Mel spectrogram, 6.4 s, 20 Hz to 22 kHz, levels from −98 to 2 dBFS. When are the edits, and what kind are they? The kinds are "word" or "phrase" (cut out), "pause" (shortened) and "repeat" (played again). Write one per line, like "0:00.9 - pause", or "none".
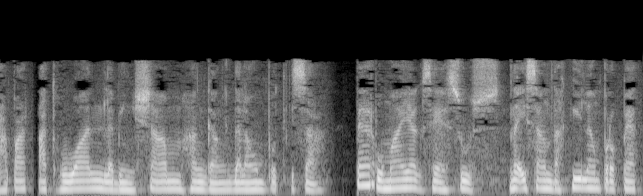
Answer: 0:03.7 - word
